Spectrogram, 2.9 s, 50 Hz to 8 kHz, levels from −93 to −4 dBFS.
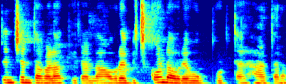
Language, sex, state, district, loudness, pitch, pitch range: Kannada, female, Karnataka, Raichur, -17 LUFS, 200 Hz, 200-210 Hz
